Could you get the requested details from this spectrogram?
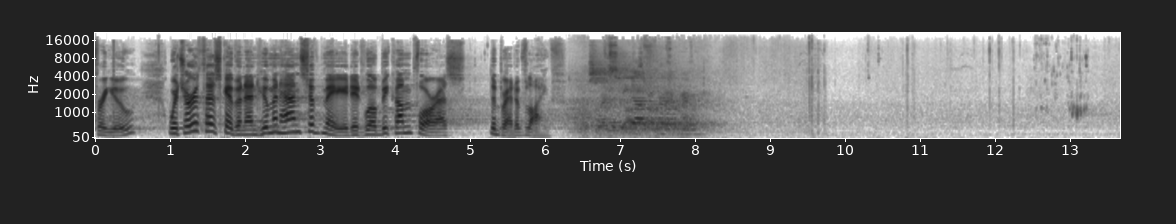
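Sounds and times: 
speech: 0:00.0 - 0:07.5
water poured into a chalice of wine: 0:12.3 - 0:13.6.

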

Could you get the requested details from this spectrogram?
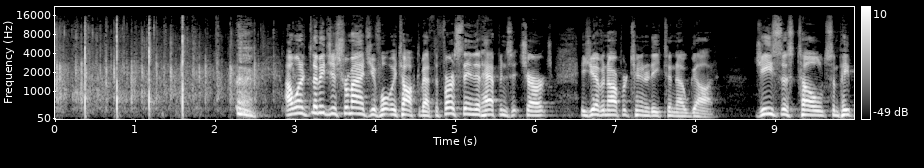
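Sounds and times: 
church audience applauding: 0:00.0 - 0:03.2
speech: 0:02.3 - 0:09.9.

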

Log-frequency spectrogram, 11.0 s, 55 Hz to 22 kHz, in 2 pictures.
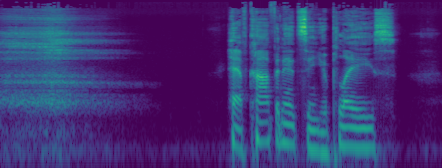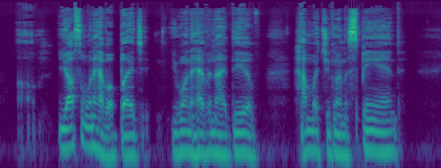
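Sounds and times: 
soft unvoiced long breathy breath: 0:00.0 - 0:02.1, 0:05.1 - 0:05.7, 0:08.8 - 0:09.2, 0:10.7 - 0:11.0
speech: 0:02.9 - 0:05.0, 0:05.7 - 0:10.6.

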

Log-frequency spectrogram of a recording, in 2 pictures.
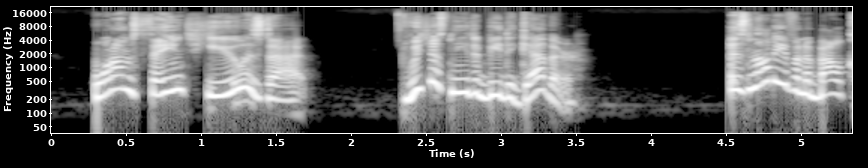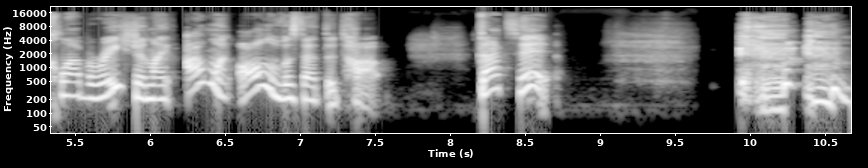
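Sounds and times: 
speech: 0:00.3 - 0:03.6, 0:04.5 - 0:09.2, 0:09.9 - 0:10.6
soft breathy intake: 0:09.0 - 0:09.7
loud harsh coughs: 0:09.9 - 0:10.6.

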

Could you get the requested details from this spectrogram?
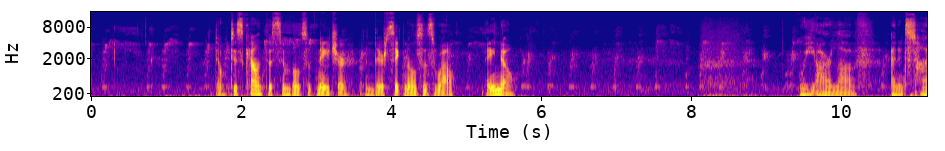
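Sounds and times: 
female pheasant chattering loudly outdoors: 0:00.0 - 0:11.1
speech: 0:01.6 - 0:05.8, 0:09.4 - 0:11.1.

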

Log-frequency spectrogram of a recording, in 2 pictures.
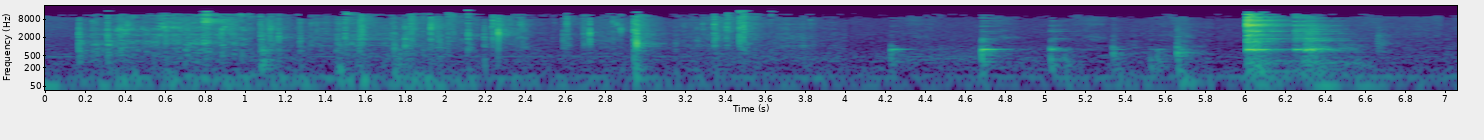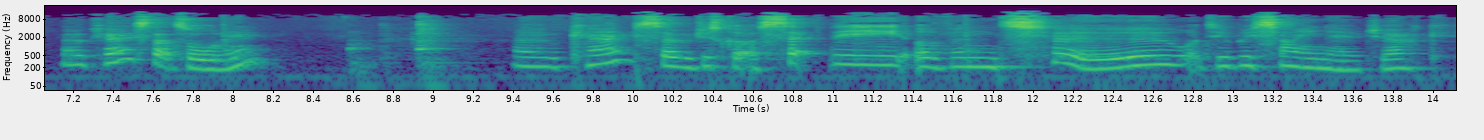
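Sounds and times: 
pudding mixture poured into a loaf tin lined with greaseproof paper: 0:00.0 - 0:03.9
speech: 0:07.2 - 0:08.3, 0:09.4 - 0:14.1.

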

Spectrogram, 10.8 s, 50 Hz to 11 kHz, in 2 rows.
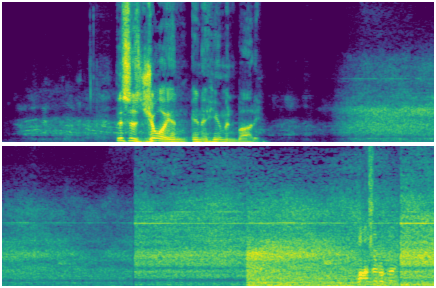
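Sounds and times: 
laughter: 0:00.0 - 0:04.2
speech: 0:01.4 - 0:03.4, 0:09.8 - 0:10.5
jet airplane engine roaring and spooling up: 0:04.2 - 0:10.8.

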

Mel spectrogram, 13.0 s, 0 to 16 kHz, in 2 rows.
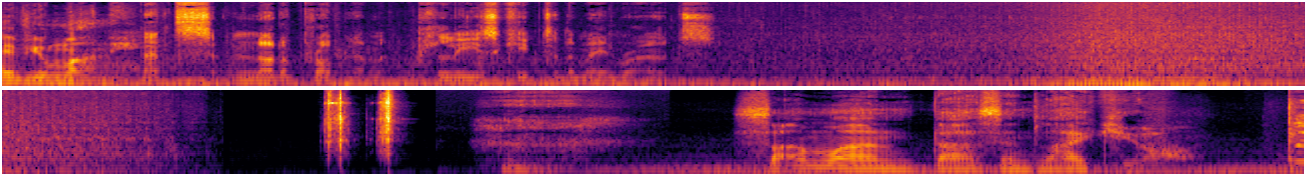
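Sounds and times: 
speech: 0:00.0 - 0:03.7, 0:09.0 - 0:09.4, 0:10.2 - 0:12.6
car engine rumbling during taxi ride: 0:00.0 - 0:07.6.

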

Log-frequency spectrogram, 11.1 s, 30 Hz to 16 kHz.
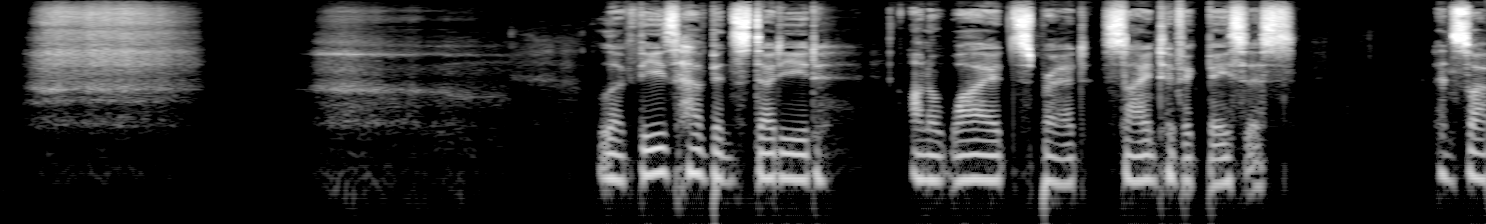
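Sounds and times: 
deep slow breath: 0:00.0 - 0:04.4
speech: 0:04.5 - 0:09.8, 0:10.8 - 0:11.1.

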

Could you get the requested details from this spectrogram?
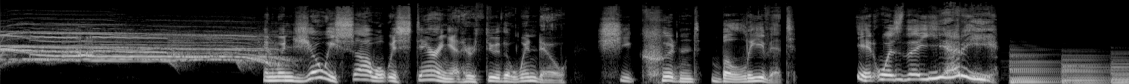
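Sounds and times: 
teacher and class of children screaming in a classroom: 0:00.0 - 0:03.0
speech: 0:02.6 - 0:08.0, 0:08.6 - 0:10.1.

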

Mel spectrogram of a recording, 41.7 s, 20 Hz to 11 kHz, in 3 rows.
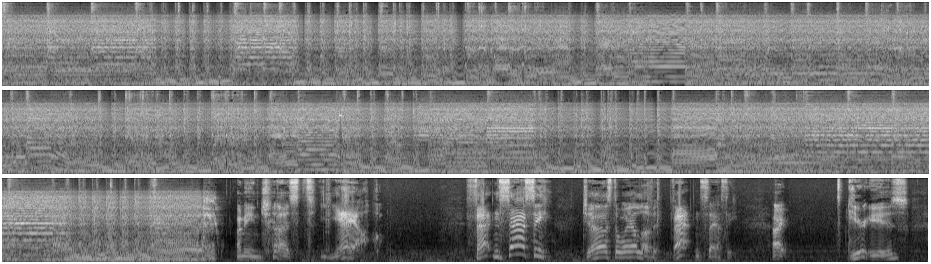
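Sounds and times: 
heavy distorted electric guitar riff through a Boss IR-200 amp simulator: 0:00.0 - 0:31.3
speech: 0:34.9 - 0:39.7, 0:40.5 - 0:41.5.

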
